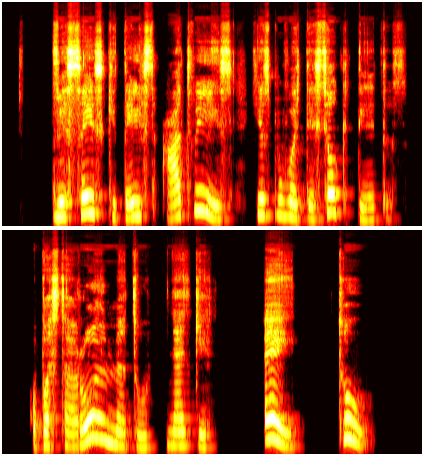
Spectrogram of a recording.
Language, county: Lithuanian, Vilnius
